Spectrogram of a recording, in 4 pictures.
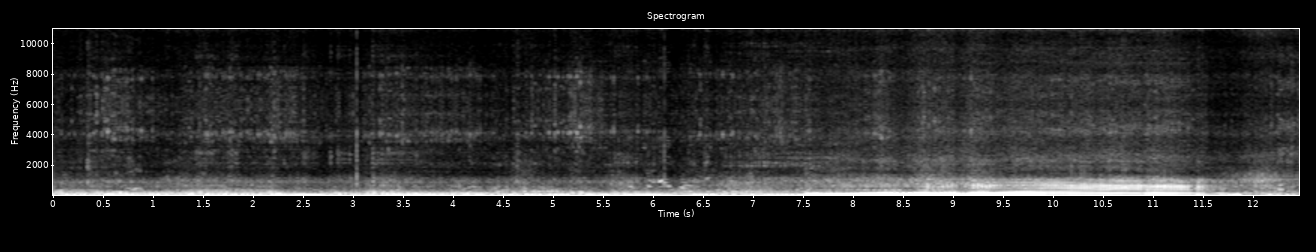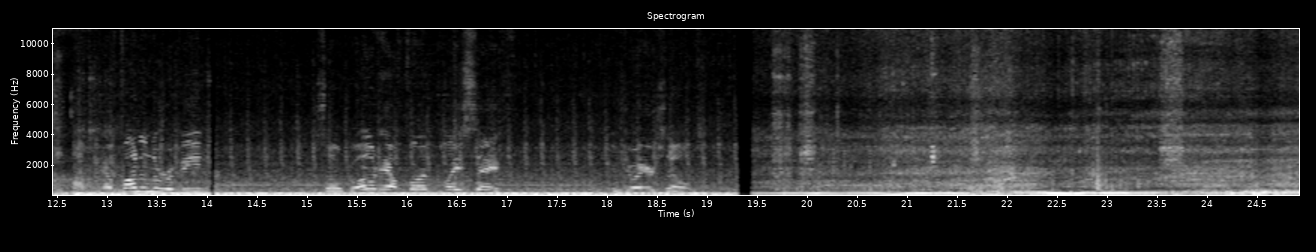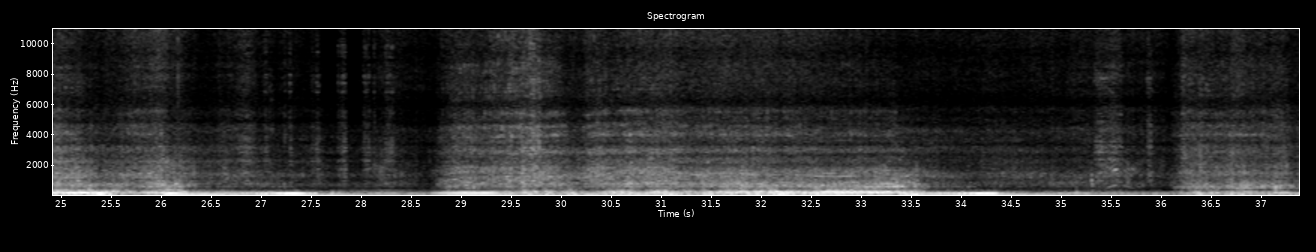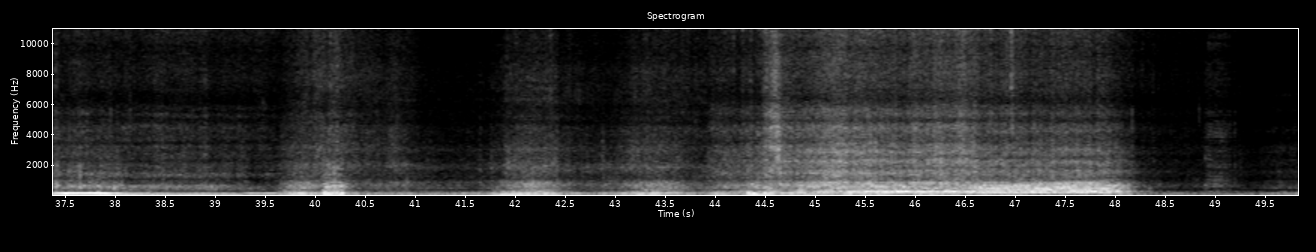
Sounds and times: Speech: 5.6 - 6.8, 12.6 - 14.1, 15.1 - 17.0, 18.0 - 19.0.

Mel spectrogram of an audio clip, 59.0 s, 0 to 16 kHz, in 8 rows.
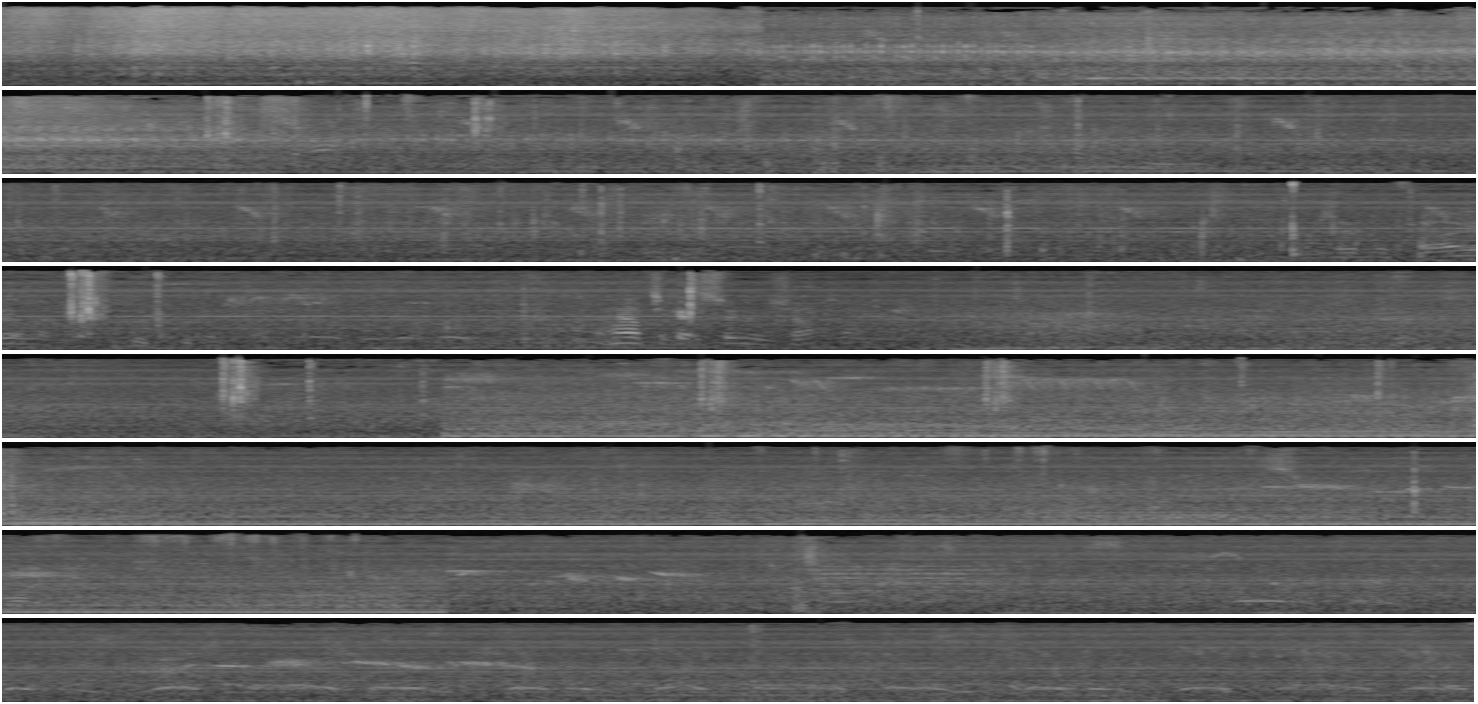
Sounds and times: Speech: 21.2 - 22.4, 24.0 - 26.6.

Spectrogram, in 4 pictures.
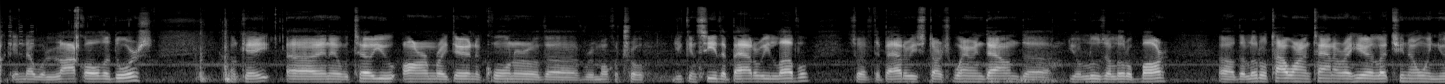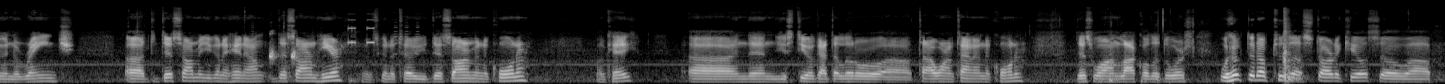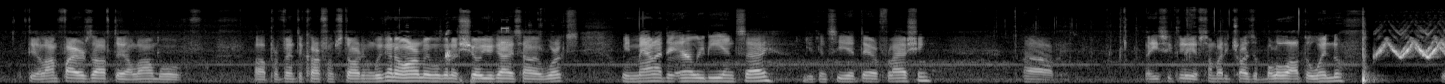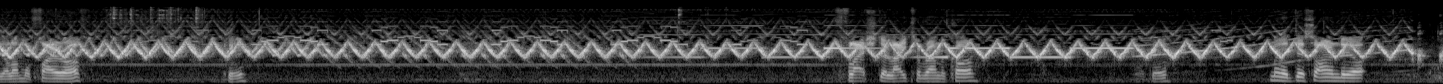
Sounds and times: Car alarm: 13.0 - 19.7, 32.0 - 38.9, 42.6 - 57.7.

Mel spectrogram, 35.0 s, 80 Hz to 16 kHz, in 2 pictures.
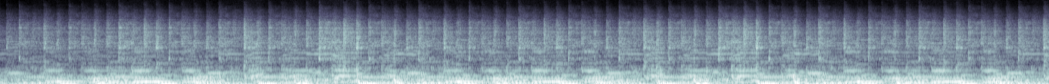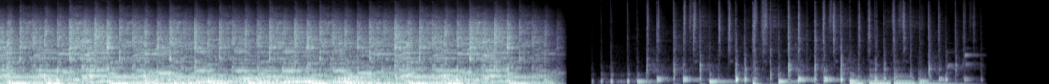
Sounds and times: Music: 0.0 - 34.0.

